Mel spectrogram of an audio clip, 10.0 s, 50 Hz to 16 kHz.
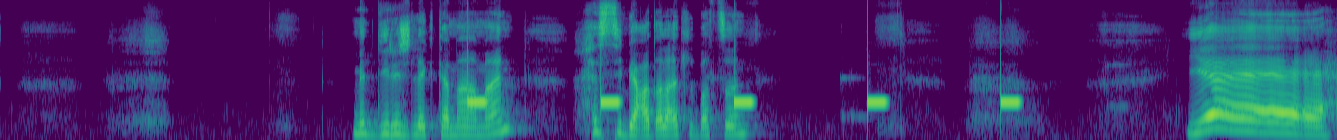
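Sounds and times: timer click: 0:03.5 - 0:03.7
short electronic beeps: 0:05.5 - 0:05.7, 0:06.4 - 0:06.7, 0:07.5 - 0:07.7.

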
